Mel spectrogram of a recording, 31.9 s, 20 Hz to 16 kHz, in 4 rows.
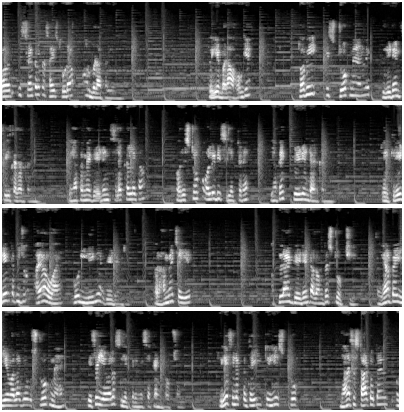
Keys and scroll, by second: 1.8 shift+Up, 2.2 shift+Up, 2.6 shift+Up, 2.8 shift+Up, 3.0 shift+Down, 3.8 shift+Down.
